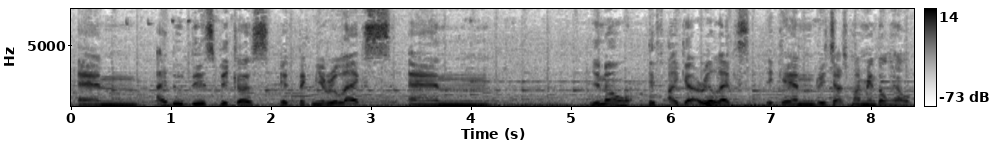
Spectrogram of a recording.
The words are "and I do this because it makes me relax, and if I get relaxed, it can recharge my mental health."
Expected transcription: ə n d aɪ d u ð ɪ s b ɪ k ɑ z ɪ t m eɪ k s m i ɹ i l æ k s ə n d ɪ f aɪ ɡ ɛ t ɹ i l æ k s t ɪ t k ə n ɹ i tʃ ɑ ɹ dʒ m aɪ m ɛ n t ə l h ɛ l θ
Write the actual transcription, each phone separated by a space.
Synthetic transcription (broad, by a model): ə n aɪ d u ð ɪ s b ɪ k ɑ s ɪ t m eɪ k m i ɹ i l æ k s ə n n ɪ f aɪ ɡ ɛ t ɹ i l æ k s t ɪ t k ə n ɹ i tʃ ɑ ɹ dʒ m aɪ m ɛ n t ə l h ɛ l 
